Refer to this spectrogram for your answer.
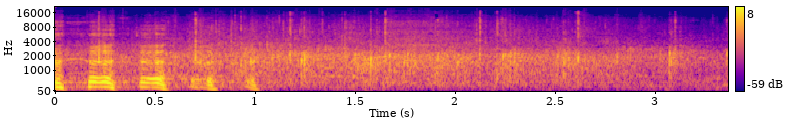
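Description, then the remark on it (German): A brief voice at the start gives way to an audience clapping for Trilux professional ceiling lights, a dense, steady patter of many hands at moderate loudness that carries on evenly to the end. “Gerne einen Applaus dafür.”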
